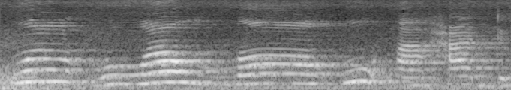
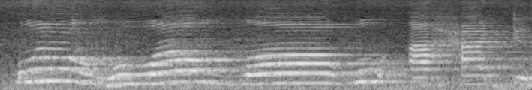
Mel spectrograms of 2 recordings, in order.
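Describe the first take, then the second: Both takes have the same delivery.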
